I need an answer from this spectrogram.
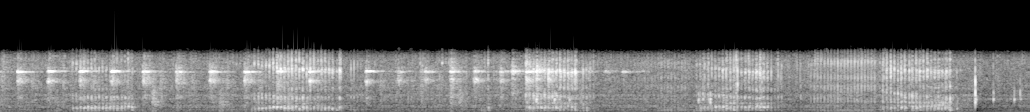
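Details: Rhythmic purring from a male domestic cat, said to be capable of far louder purrs: grainy vibrating pulses surging in repeated breaths, five or so swells across the stretch, with light rustling between.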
